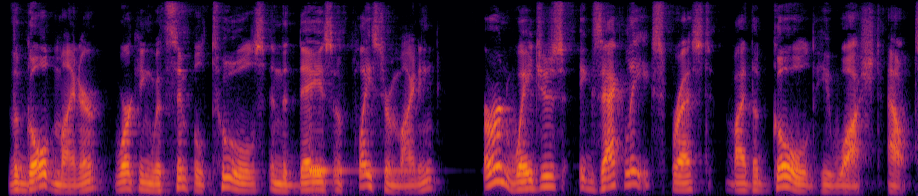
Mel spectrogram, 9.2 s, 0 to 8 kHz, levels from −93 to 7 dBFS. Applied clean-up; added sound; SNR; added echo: neural mask model DeepFilterNet 3.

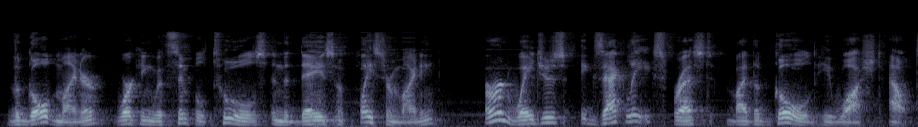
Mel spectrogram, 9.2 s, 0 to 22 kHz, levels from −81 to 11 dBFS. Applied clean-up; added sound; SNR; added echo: neural separator model SepFormer DNS4.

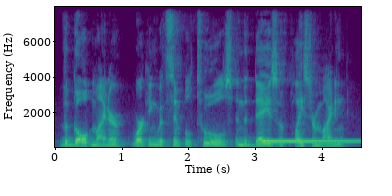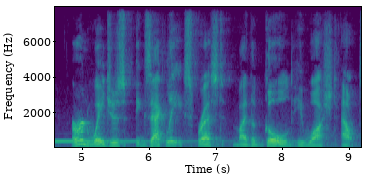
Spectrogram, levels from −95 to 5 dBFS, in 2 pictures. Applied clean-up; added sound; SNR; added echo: none; Keyboard (musical); 6 dB; reverberation time 0.6 s.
